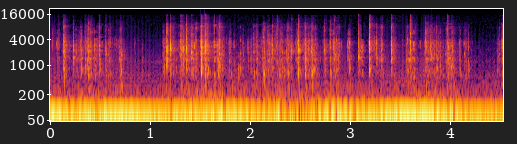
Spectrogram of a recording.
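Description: Fingertips type steadily on a plastic backlit chiclet computer keyboard with plastic keycaps. The result is a continuous run of quick, light, bright clicks and taps over a constant low hum.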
